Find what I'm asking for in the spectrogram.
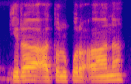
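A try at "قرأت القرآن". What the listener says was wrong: No, Hamza is sakin. Hamza is sakina. Qara'tu al-Qur'ana.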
